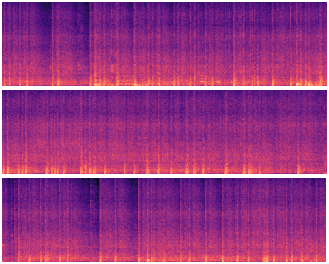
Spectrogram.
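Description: Fireworks bang loudly as shells burst overhead.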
